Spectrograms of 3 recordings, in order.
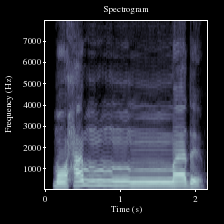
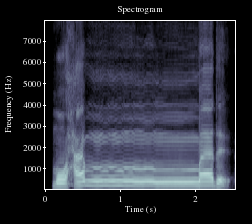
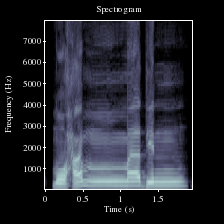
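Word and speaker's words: محمد: এখানে থামলে উচ্চারণটা হবে মোহাম্মদ আর যদি আপনারা এখানে না থামেন পরের শব্দ ধরে পড়েন তাহলে এখানে উচ্চারণ করতে হবে মোহাম্মাদিন মোহাম্মদিন দিন বলতে হবে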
